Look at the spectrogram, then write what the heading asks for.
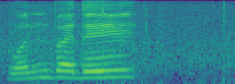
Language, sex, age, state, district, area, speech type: Tamil, female, 60+, Tamil Nadu, Thoothukudi, rural, read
